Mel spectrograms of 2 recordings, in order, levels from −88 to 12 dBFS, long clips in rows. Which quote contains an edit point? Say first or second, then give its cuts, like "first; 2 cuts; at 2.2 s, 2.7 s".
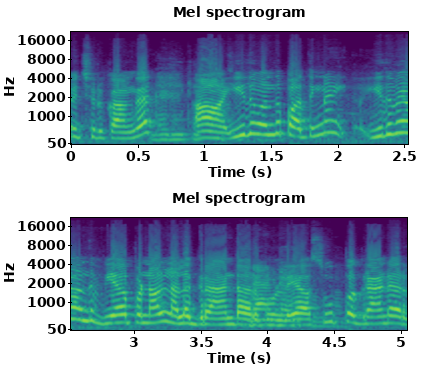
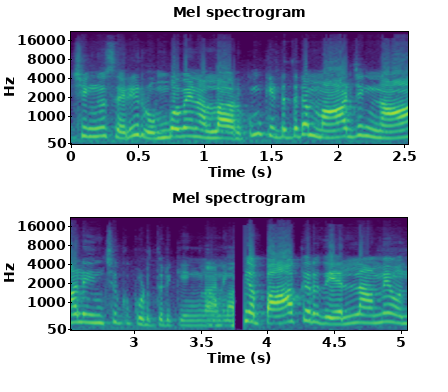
second; 1 cut; at 3.8 s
